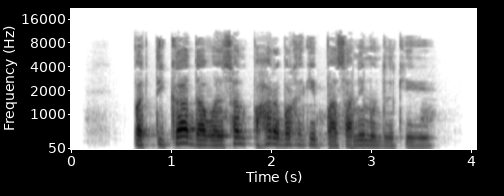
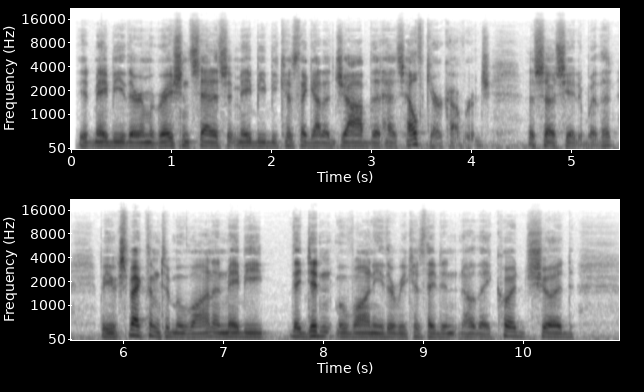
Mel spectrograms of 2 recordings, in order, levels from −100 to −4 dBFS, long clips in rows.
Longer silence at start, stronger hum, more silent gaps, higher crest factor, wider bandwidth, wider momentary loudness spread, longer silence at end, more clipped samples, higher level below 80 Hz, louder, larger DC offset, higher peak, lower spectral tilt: first, 0.65 s vs 0.1 s; neither; neither; second, 18 dB vs 26 dB; second, 10.5 kHz vs 16 kHz; first, 19 LU vs 13 LU; first, 0.45 s vs 0 s; neither; second, -62 dBFS vs -56 dBFS; first, -18 LUFS vs -29 LUFS; neither; first, 0 dBFS vs -4 dBFS; about the same, -5 dB/octave vs -4 dB/octave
